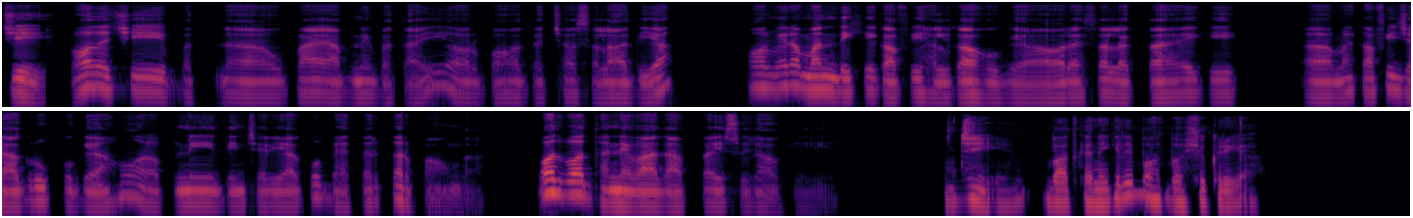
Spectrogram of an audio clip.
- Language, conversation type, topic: Hindi, advice, नियमित सुबह की दिनचर्या कैसे स्थापित करें?
- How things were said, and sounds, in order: none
